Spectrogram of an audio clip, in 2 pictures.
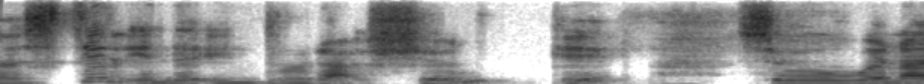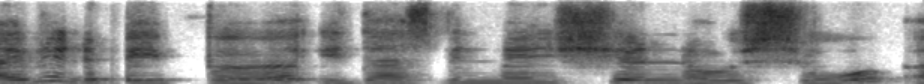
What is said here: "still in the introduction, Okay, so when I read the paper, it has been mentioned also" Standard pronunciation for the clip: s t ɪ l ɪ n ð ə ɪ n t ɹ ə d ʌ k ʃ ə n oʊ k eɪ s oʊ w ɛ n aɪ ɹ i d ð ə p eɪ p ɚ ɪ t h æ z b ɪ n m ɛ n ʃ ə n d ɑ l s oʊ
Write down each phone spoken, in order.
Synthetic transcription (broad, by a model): s t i l ɪ n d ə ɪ n t ɹ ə d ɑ k ʃ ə n oʊ k eɪ s oʊ w ɛ n aɪ ɹ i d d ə p eɪ p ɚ ɪ t h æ s b ɪ n m ɛ n ʃ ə n ɑ l s oʊ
